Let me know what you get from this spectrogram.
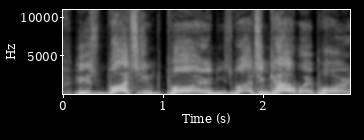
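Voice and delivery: high, drawn-out tattletale cry; shrill-pitched snitch, stretching each accusation out; tattling kid cousin. Retold or imitated. Cousin running downstairs to snitch to aunt, tattling.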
